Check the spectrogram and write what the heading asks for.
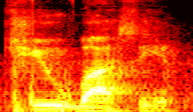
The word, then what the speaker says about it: kielbasa: No, kielbasa. Kielbasa. I think it's spelled like Kielbasa, I believe.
